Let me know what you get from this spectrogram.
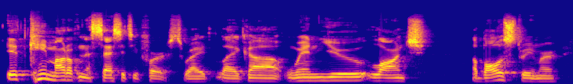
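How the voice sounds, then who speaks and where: A man from Brazil with a Brazilian accent, a marketing executive speaking as guest in an onstage fireside chat, relaxed and wry, explaining with examples. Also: lowish voice, unhurried. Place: conference stage before an audience.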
